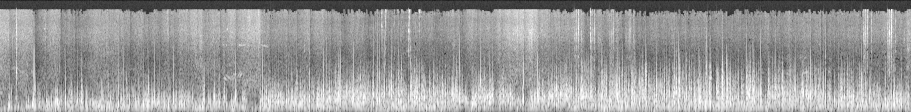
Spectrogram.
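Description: Wind buffeting the microphone, heavier from about five seconds in, over the hoofbeats of a carriage-driving team of horses moving through the cones on a sand arena.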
